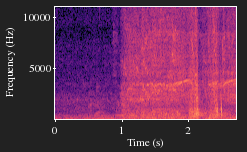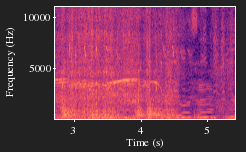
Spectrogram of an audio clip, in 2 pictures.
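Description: Small electric motors whine as toy trucks race.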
